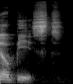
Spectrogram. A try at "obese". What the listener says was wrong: Obese? Obese? Obese. You put a T at the end of it. Obese? Like she's a beast?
